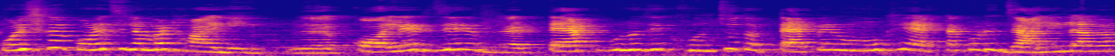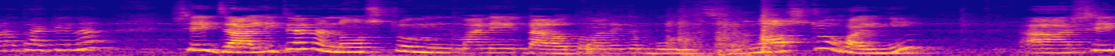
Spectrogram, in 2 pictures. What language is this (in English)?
Bangla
